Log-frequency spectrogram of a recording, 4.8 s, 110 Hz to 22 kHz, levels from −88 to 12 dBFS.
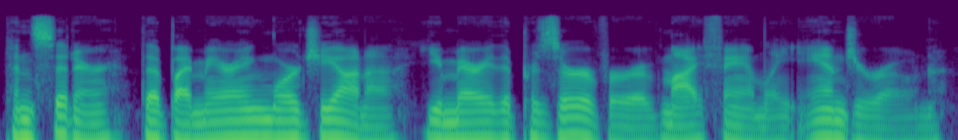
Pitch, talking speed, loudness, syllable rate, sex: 105 Hz, 190 wpm, -19 LUFS, 5.4 syllables/s, male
